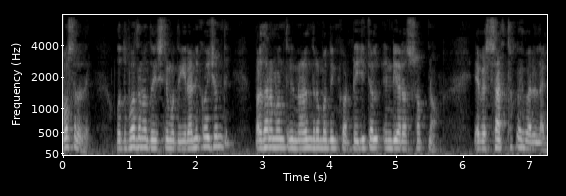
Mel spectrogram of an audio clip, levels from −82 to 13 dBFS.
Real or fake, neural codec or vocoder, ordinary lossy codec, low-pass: fake; vocoder, 44.1 kHz, 128 mel bands every 512 samples, BigVGAN v2; MP3, 48 kbps; 7.2 kHz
